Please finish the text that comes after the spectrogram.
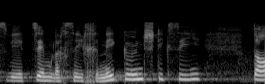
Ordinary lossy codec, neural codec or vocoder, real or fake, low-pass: Opus, 64 kbps; none; real; 7.2 kHz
